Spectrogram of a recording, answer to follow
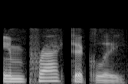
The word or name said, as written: impractically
